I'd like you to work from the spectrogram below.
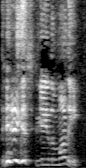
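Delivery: very high-pitched, laughing too hard to finish. Real, not acted. Podcast host losing it over the unpaid money, laughing. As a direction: squeal the words out through laughter. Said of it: "I'm laughing because".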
